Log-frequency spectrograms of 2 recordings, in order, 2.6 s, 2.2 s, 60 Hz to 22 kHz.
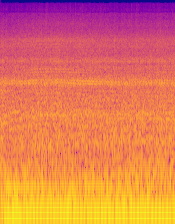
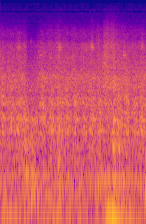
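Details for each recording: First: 2000 Chevy Tahoe LT 5.7L after distributor timing adjustment (cam retard at zero, raised above 1000 rpm), previously crank no-start from distributor with shaved gears: steady even hum, no misfire, knock or hunting; healthy. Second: 2000 Chevy Tahoe LT 5.7L: steady starter cranking with an uneven compression rhythm and no catch. It cranks but won't start because the distributor is out of time from shaved gears, so there is no correct ignition timing.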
